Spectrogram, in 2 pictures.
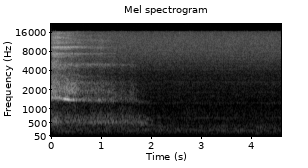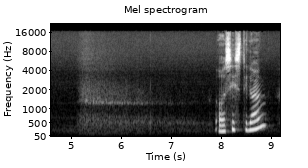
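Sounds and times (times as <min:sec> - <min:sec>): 
deep breath during a breathing exercise: 0:00.0 - 0:02.1, 0:05.1 - 0:07.8
speech: 0:07.9 - 0:08.9.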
